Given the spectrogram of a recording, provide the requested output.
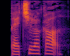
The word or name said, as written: bachelorgrad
